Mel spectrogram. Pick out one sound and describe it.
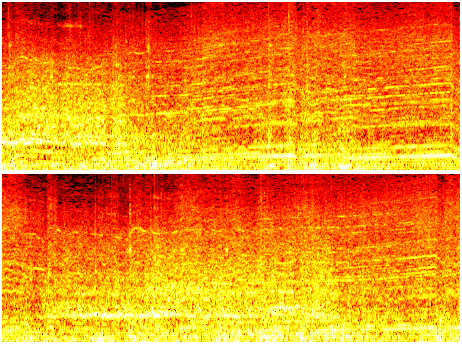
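A racing car engine roars loudly, its pitch rising and falling through gear changes.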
